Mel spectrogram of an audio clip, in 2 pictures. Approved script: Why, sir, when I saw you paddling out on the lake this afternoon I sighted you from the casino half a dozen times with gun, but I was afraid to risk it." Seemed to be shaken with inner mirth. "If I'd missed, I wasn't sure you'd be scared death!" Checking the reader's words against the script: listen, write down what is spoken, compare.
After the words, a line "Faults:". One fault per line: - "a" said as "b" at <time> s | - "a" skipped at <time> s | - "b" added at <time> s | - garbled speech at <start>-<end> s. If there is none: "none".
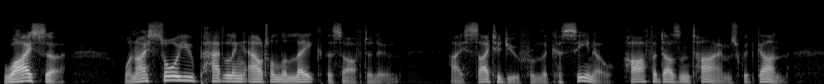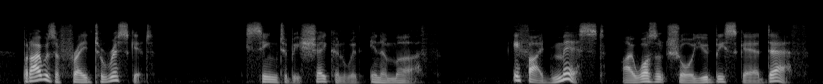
Why, sir, when I saw you paddling out on the lake this afternoon I sighted you from the casino half a dozen times with gun, but I was afraid to risk it." Seemed to be shaken with inner mirth. "If I'd missed, I wasn't sure you'd be scared death!"
Faults:
none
